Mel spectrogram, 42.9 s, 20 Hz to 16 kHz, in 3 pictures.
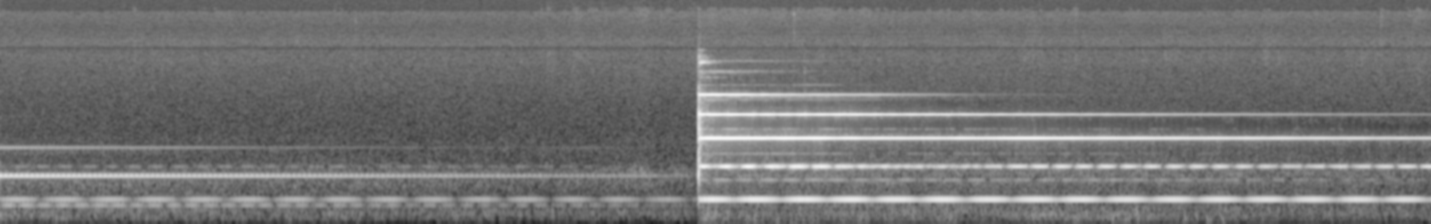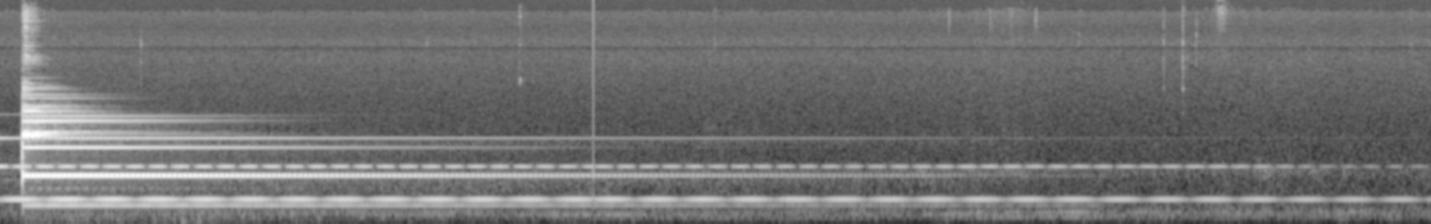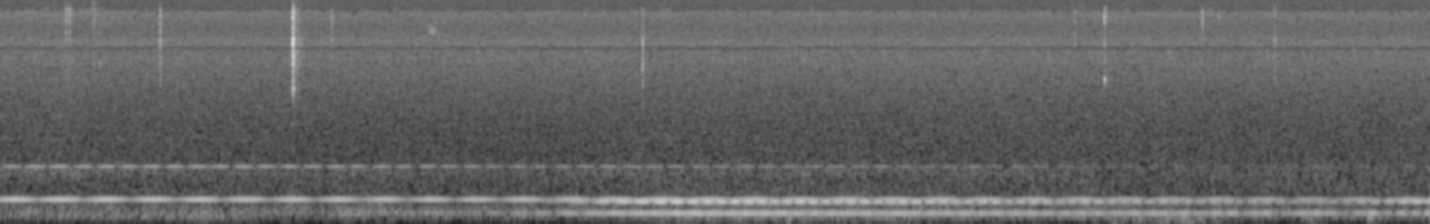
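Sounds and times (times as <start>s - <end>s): singing bowls ringing: 7.0s - 25.2s.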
